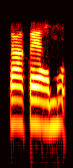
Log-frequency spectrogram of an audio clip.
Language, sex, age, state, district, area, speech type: Manipuri, female, 30-45, Manipur, Kangpokpi, urban, conversation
